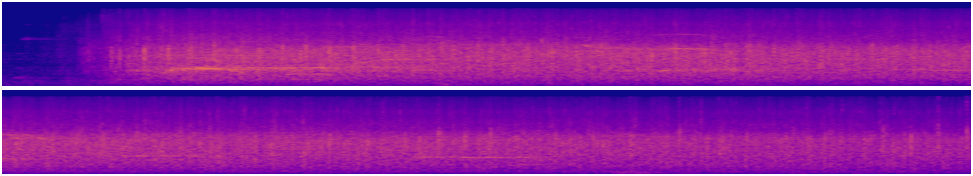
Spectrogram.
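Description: A large children's choir sings loudly in an echoing hall.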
